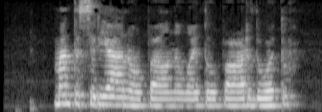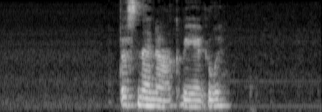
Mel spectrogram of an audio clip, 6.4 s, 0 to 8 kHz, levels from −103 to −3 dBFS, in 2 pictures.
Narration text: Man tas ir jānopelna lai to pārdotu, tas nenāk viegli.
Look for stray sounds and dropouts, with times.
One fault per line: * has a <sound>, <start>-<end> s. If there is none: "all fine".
all fine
